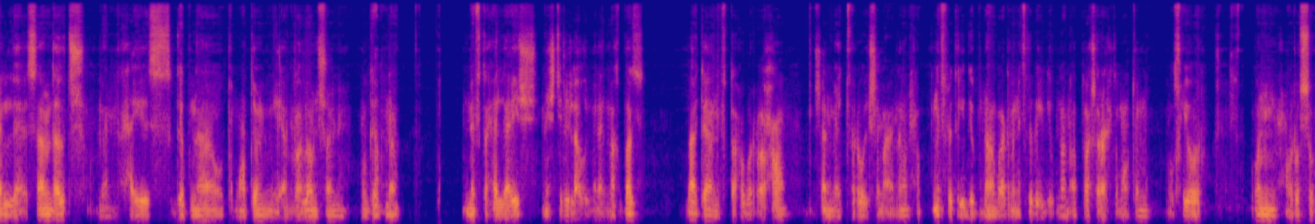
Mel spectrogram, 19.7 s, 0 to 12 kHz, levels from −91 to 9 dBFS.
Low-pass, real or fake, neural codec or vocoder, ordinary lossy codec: none; fake; codec, 24 kHz, 3 kbps, HILCodec; none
